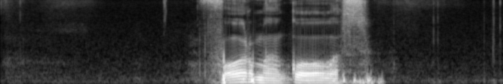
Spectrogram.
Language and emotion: Russian, neutral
